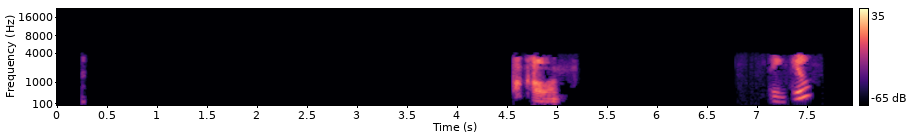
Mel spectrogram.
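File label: Police Department Dispatch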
